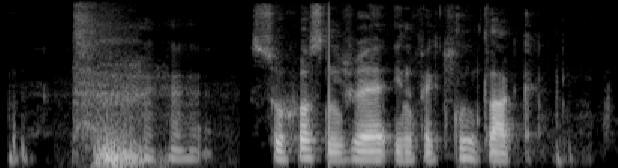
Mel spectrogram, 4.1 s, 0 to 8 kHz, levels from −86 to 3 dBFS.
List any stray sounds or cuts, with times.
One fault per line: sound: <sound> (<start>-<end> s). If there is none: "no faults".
sound: laugh (0.5-1.4 s)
